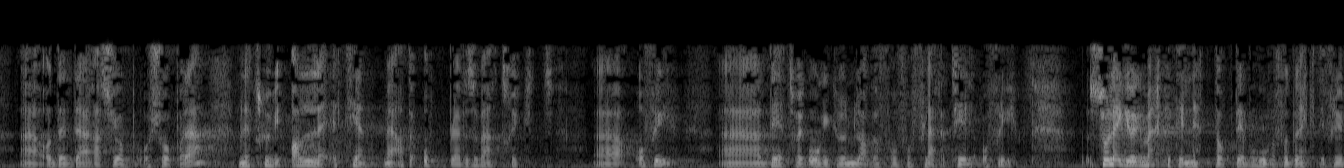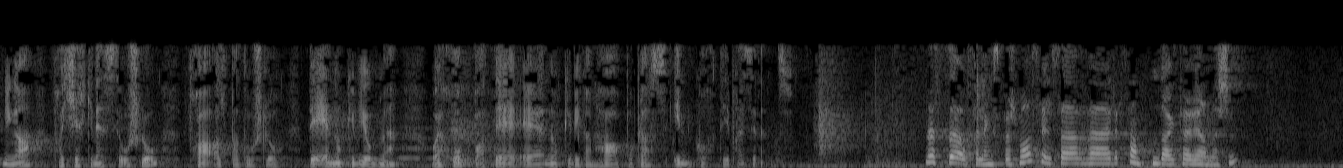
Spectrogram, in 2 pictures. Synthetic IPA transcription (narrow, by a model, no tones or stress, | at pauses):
ɔ̰d̪ɛd̪æːɾɑsjɔbːɔ̰ʃoːpʰɔd̪ɛmɛnɛɡt̪ʰɾuːɾʋɪɑlːəʔɛ̰t̪ʰeːnt̪mɛʔɑ̰t̪̚d̪ɛʔɔpːleːʋəsɔʋæːɾət̪ʰɾʏkt̪ | ʔɔflyː | d̪ɛt̪ʰɾuːɛɡoːɡɛɾɡɾʉnlɑ̰ːɡəfɔɾɔfoːfleːɾə̰t̪ʰɪlɔfly̰ː | sɔlɛɡːəjʊɛɡmæɾkət̪ʰɪlnɛt̪ːɔpd̪ɛbəɦuːʋəfɔd̪ɪɾɛkt̪əflyːd̪nɪŋɑfɾɑçɪʁkənɛst̪ʰɪʊʂlʊ | fɾɑ̰ʔɑ̰lt̪ːɑt̪ʰɪʊʂlʊ̰ | d̪̥ɛɛnɔkːəʋɪjɔbːəɾmɛ̰ɔɛɡhoːpəɾɑ̰t̪̚d̪ɛʔɛɾnɔkːəʋɪkʰɑnɦɑːpʰɔpʰlɑsɪnːnkʰɔʁt̪ʰːɪpʰɾɛsɪd̪ɛ̰nt̪ | nɛst̪əɔpfœlɪŋspœʂmoːlst̪ɪlsɑʋɾɛpʰsɑnt̪n̩d̪ɑːɡt̪ʰɑɾɪɑnːəʂn̩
